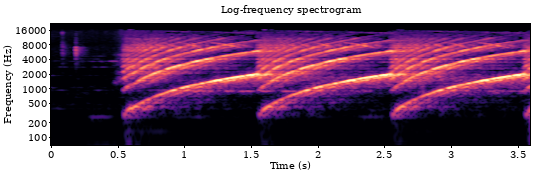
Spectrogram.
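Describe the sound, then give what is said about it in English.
A loud burglar alarm wails, its tone sweeping upward in repeated whoops about once a second, steady and insistent, with no voices over it. “Oh dear, I think we may have just tripped the burglar alarm there.”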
